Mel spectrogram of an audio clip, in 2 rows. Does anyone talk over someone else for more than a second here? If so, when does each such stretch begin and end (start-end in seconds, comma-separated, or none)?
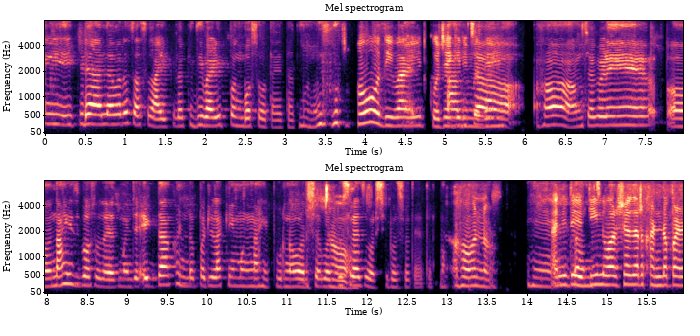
none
